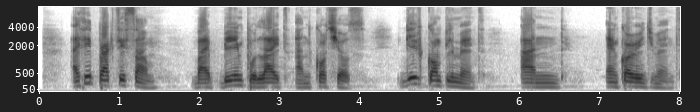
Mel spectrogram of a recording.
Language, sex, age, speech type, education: Nigerian Pidgin, male, 30-45, spontaneous, tertiary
